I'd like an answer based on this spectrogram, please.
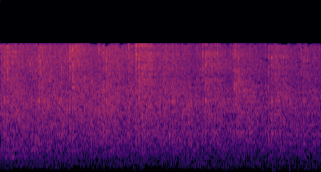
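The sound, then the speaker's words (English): Applause from a church audience welcoming a visiting guest at an evening worship service in Accra: dense, steady clapping that holds at an even level for the whole stretch, with no pauses. “Let's put our hands together for him once again.”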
